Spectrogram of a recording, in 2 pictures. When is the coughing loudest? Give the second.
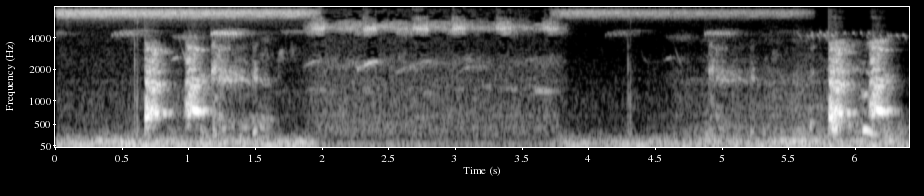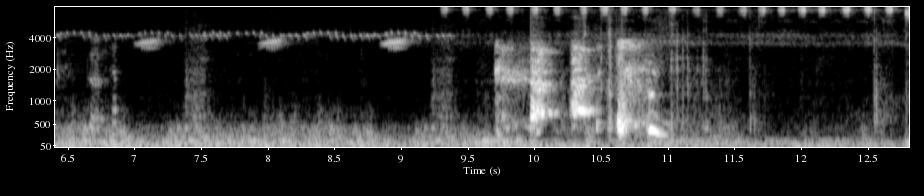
11 s.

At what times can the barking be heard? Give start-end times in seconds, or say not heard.
0.2-1.6, 5.3-6.7, 9.6-10.9.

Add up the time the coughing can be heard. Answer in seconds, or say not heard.
4 s.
